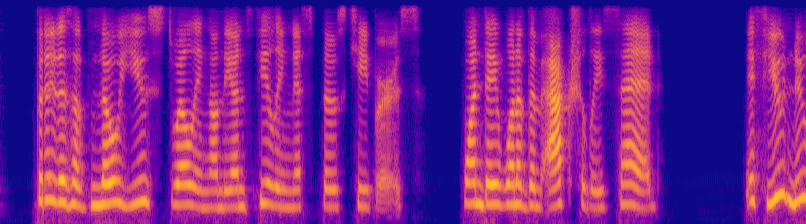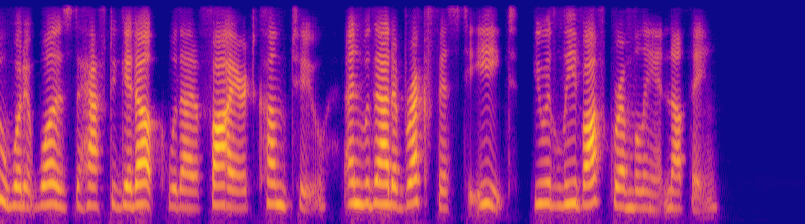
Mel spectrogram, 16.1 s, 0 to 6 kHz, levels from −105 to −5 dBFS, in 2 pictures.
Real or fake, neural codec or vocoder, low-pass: fake; codec, 16 kHz, about 1 kbps, DyCAST, with the encoder's durations; 5.4 kHz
